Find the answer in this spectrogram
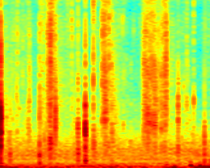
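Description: Footsteps on a concrete sidewalk: a few irregular taps and scuffs while walking.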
